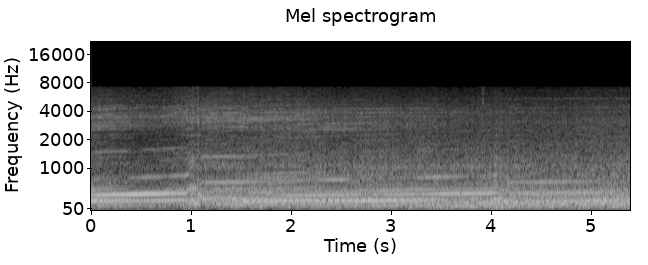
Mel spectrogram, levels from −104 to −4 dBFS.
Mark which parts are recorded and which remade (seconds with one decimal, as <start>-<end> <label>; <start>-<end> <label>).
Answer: 0.0-5.4 recorded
